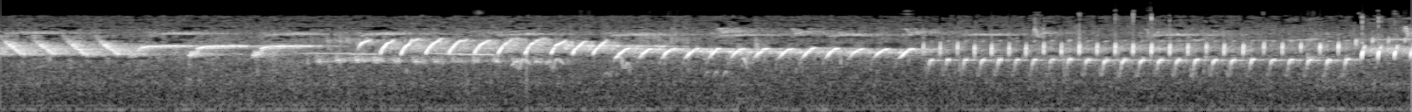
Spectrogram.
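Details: Canary song for stimulating females to breed: a varied run of fast, high trills and rolling phrases, switching between pitch levels every second or so and ending in a steady, rapid chattering trill.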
